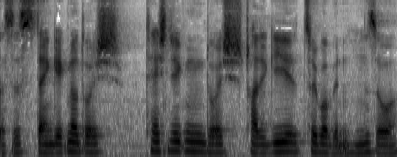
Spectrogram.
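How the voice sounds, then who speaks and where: The speaker is a man with medium pitch. His intonation stays fairly even. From Saxony, eastern Germany (Freiberg). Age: 20s. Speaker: mixed martial arts athlete. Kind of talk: interview. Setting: in a martial arts gym.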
